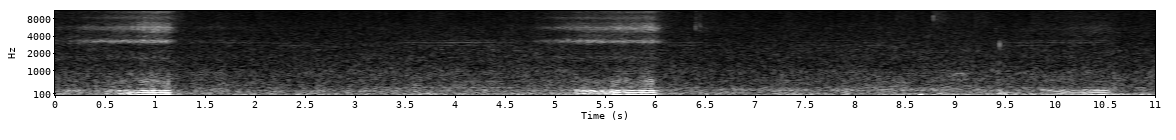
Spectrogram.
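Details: Boxer named Bacon sleeping on a bed, snoring loudly: two long rough rattling snores about five seconds apart, each about a second long, with quiet breathing between them.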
